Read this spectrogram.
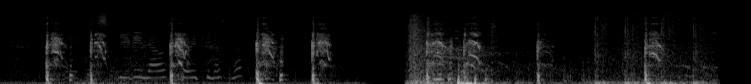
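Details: Cough: repeated forceful hard coughs in two bouts, with short strained vocal sounds between them.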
